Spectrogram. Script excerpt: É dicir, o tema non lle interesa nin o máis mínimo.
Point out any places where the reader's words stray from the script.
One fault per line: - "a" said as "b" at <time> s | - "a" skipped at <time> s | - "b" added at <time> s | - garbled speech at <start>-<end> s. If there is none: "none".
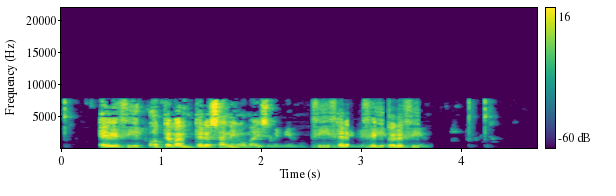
- "non" skipped at 1.2 s
- garbled speech at 2.5-3.7 s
